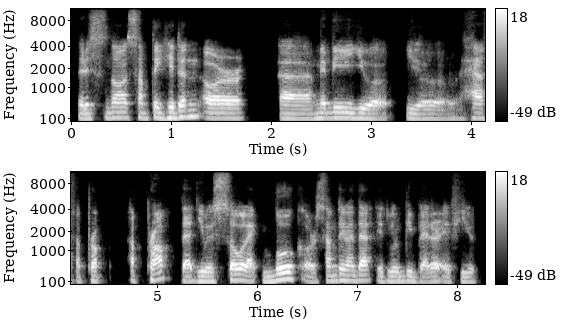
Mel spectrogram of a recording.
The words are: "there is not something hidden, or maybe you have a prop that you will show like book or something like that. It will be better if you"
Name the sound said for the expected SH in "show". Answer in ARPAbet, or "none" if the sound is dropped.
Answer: S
